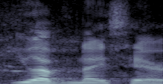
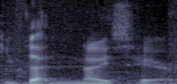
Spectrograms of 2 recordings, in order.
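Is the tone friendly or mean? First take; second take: friendly; mean. First: It is said in a friendly, sincere tone. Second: It is said in a mean, mocking tone.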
